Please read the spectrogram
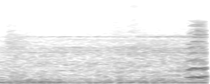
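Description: Steady low background hum, with a marker being written on a whiteboard.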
